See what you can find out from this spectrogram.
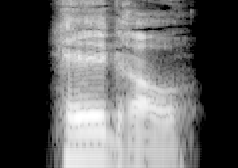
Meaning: light gray
- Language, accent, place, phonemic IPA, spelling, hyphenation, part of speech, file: German, Germany, Berlin, /ˈhɛlˌɡʁaʊ̯/, hellgrau, hell‧grau, adjective, De-hellgrau.ogg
